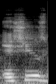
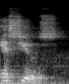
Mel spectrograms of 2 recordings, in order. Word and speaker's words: issue: by the way the in the British pronunciation of this word is actually issues okay whereas in the u.s. and India we mostly say issue with the H SH okay but actually the classical British pronunciation has issues there is no H in that okay so anyway so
